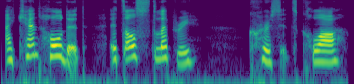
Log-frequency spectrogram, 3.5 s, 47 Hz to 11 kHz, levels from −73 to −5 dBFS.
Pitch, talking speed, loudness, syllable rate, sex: 235 Hz, 170 wpm, -18 LUFS, 4.8 syllables/s, female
